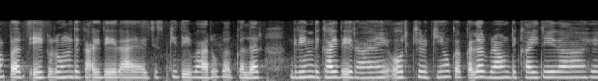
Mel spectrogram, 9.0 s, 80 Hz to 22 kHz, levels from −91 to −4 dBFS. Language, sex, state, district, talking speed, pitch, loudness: Hindi, female, Bihar, Darbhanga, 175 wpm, 260 Hz, -17 LUFS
